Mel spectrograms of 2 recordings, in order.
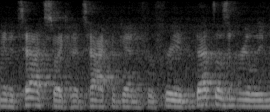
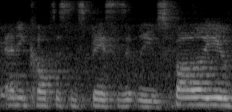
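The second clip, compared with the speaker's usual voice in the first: normal talking voice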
